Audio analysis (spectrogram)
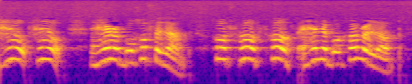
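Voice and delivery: high, loud, fast terrified babble; panicked crying out. A narrator's reading. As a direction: stumble over the words in blind panic. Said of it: "crying out".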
